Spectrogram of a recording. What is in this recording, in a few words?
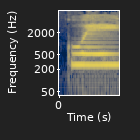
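"gui" first tone, pinyin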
